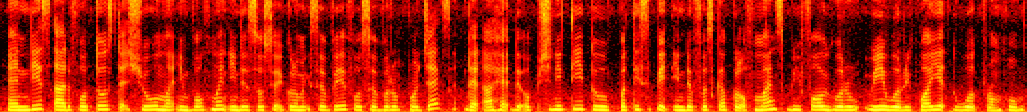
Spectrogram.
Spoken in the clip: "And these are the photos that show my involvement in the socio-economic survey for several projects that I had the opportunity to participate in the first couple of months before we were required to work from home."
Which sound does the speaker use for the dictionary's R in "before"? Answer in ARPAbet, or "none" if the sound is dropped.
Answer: W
